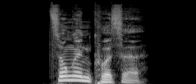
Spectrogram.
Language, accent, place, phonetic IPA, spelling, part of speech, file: German, Germany, Berlin, [ˈt͡sʊŋənˌkʊsə], Zungenkusse, noun, De-Zungenkusse.ogg
- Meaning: dative of Zungenkuss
